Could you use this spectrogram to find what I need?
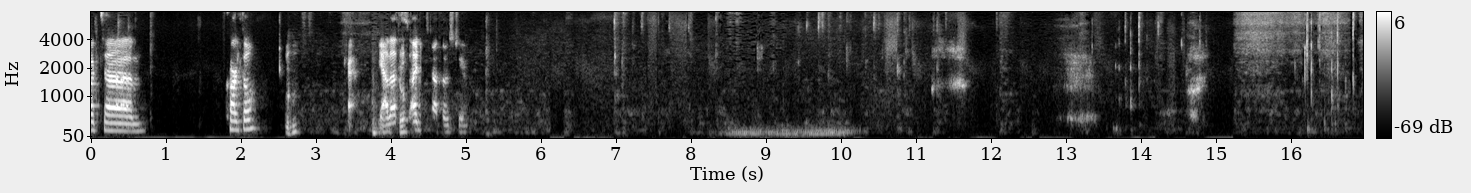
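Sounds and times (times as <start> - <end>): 
speech: 0.0 - 0.9, 1.8 - 5.2
computer keyboard typing: 9.4 - 11.0, 13.6 - 14.4, 16.1 - 16.9.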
